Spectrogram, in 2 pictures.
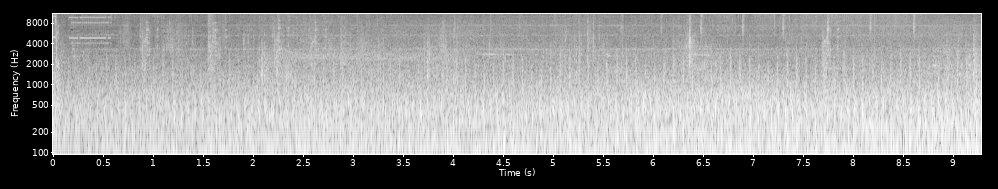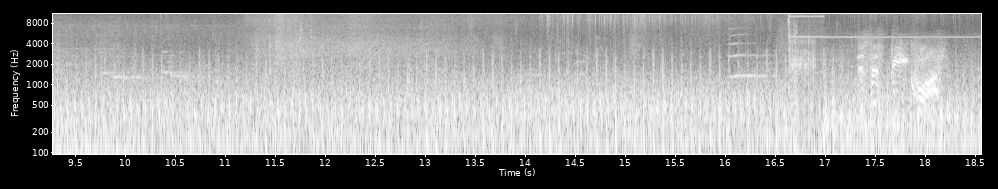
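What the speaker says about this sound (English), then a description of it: "Chopper will be able to get in close now." Helicopter from Metal Gear Solid V: The Phantom Pain arriving near an outpost, a steady rotor drone and wind-like rush that holds throughout, with a faint low thrum, no talk.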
